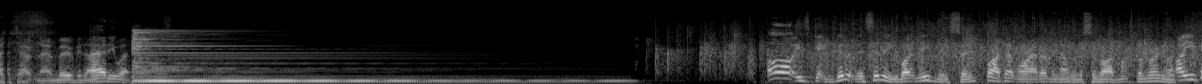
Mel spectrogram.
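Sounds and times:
distorted electric guitar chord: 1.4s - 6.4s.

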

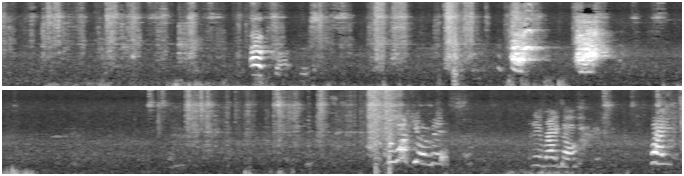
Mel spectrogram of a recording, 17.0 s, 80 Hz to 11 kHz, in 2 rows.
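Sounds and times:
trampoline thumps and rattles: 0.0s - 8.2s, 10.3s - 14.1s, 15.3s - 17.0s
child squealing: 6.3s - 7.6s.

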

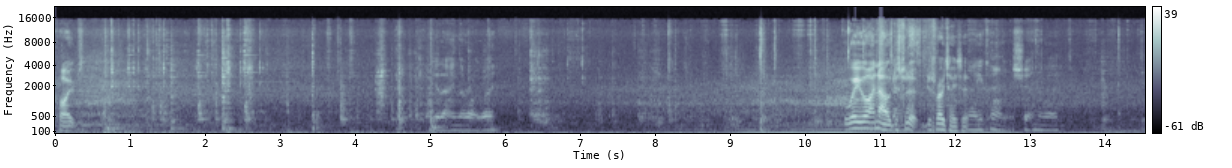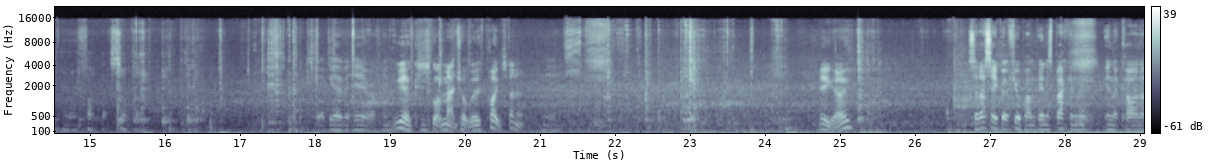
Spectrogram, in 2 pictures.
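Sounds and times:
metal knocks and clunks: 0.5s - 10.5s, 13.9s - 20.4s, 21.9s - 27.1s.

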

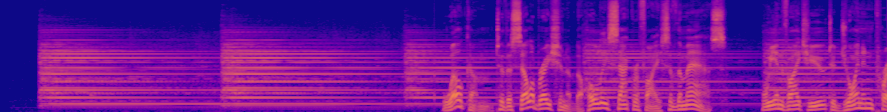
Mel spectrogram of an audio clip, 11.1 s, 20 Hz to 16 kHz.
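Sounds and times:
large bell tolling: 0.5s - 11.0s.

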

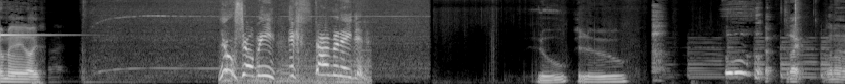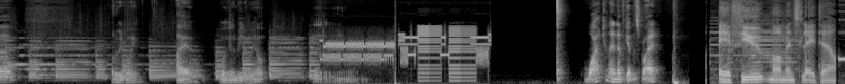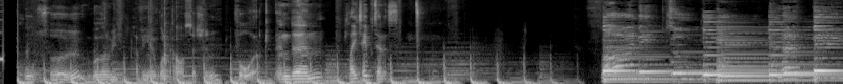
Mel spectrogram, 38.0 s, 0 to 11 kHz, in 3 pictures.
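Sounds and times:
vacuum cleaner motor whine: 1.2s - 3.3s.

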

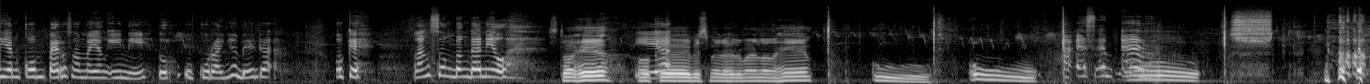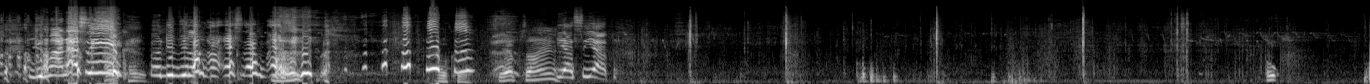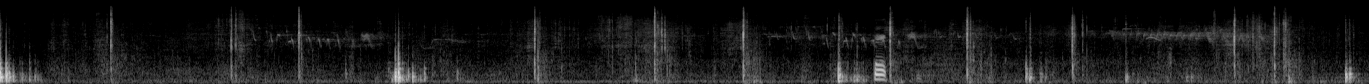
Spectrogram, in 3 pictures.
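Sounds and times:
sprouts snapping off stalk: 8.2s - 10.8s, 11.4s - 12.9s, 20.0s - 26.5s, 28.2s - 28.7s, 29.5s - 31.8s, 32.6s - 38.8s, 39.5s - 40.5s.

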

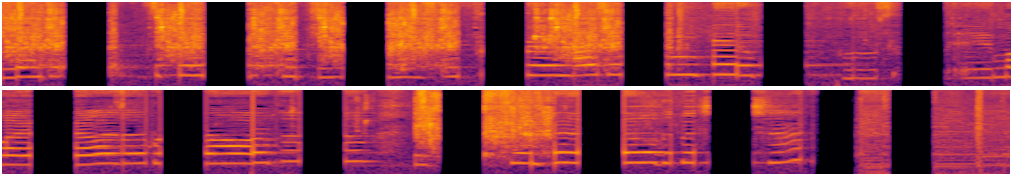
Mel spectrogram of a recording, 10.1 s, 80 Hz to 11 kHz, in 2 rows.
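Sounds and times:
high-pitched voice: 7.1s - 9.2s.

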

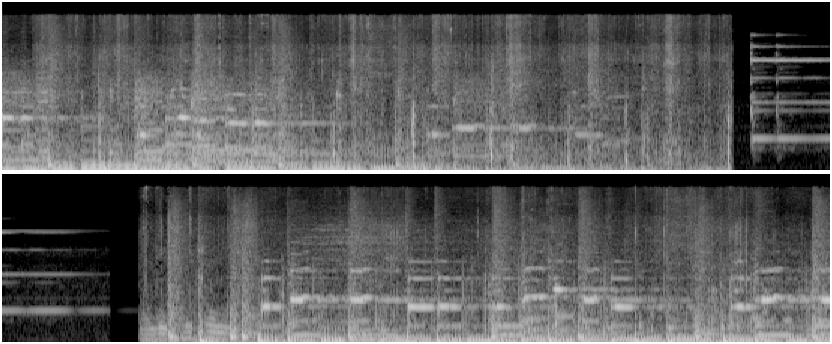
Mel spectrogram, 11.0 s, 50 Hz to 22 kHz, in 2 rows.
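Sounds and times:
background music: 0.0s - 3.6s, 7.0s - 11.0s
footsteps on leafy dirt trail: 0.0s - 5.0s, 6.4s - 11.0s.

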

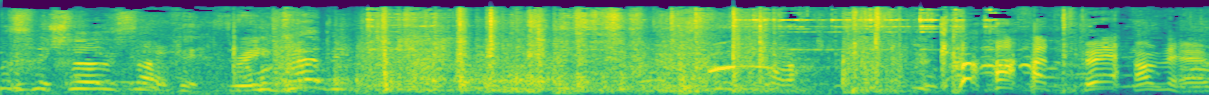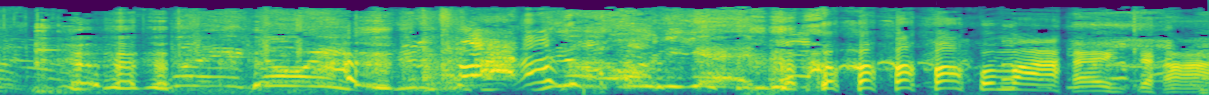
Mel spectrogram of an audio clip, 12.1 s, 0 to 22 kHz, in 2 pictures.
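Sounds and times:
metal go-kart scraping and clattering: 0.6s - 6.5s, 7.4s - 8.9s.

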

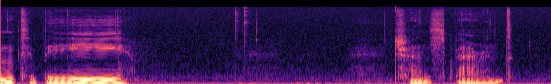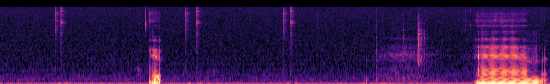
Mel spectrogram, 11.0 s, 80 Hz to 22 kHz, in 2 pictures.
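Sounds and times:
low steady hum: 0.0s - 11.0s
computer mouse clicking: 2.3s - 2.6s, 6.0s - 6.2s, 7.4s - 7.6s, 8.3s - 8.5s.

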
